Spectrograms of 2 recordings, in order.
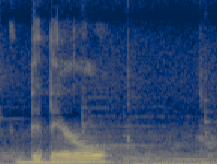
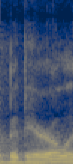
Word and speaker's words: Bibarel: I'm pretty sure Bibarel is how you pronounce that.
